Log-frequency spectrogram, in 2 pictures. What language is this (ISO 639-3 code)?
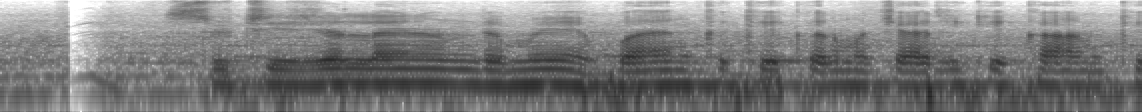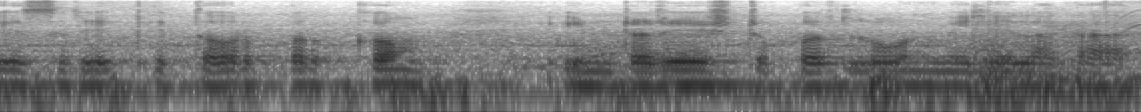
bho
